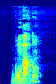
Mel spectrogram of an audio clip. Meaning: bombardon, certain bass instruments, notably a tuba
- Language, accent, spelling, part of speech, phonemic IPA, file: French, France, bombardon, noun, /bɔ̃.baʁ.dɔ̃/, LL-Q150 (fra)-bombardon.wav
